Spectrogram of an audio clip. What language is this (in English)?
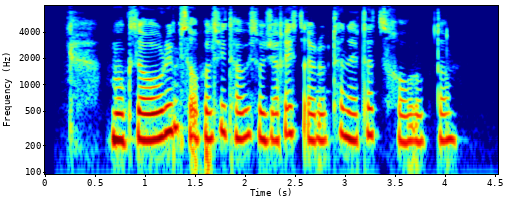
Georgian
